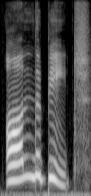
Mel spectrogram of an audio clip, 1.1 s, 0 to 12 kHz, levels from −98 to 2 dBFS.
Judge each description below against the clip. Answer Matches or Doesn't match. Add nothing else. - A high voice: Matches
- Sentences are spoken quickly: Doesn't match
